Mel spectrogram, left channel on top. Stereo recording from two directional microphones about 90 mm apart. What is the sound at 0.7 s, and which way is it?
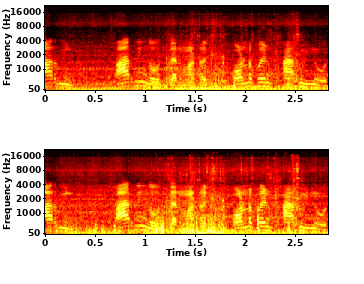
Speech, 15° left (ahead or behind).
